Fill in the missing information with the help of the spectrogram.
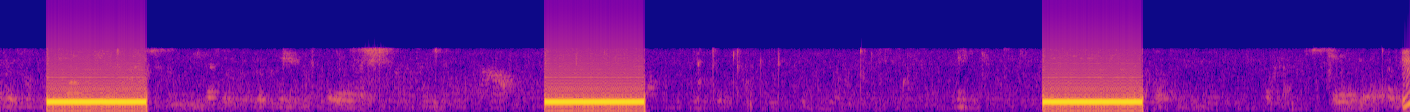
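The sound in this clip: Telephone ringback tone from an accidentally placed call: three steady one-second beeps at a single mid pitch, evenly spaced about four seconds apart, with near silence between them.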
